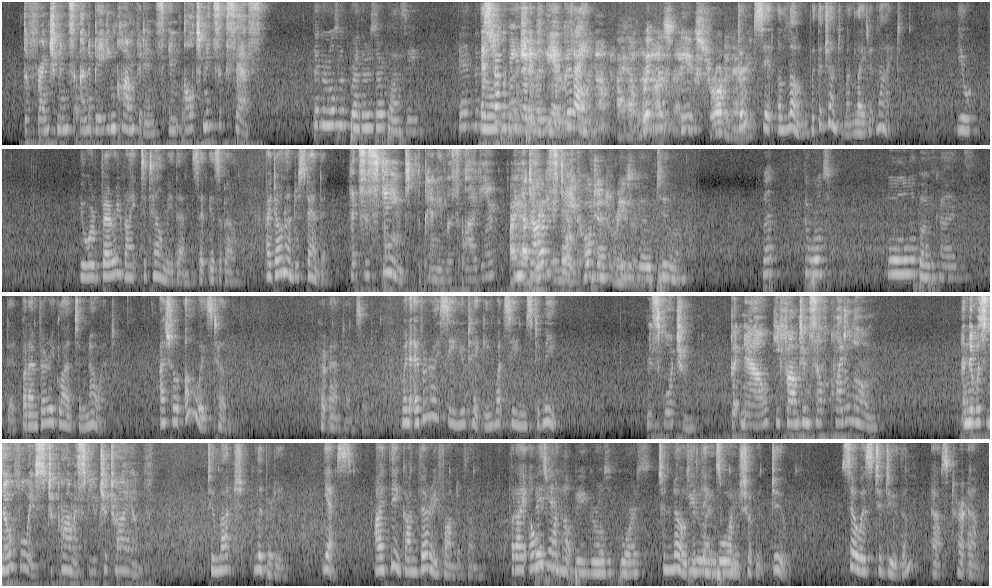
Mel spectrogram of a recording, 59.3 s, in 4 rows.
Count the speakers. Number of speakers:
6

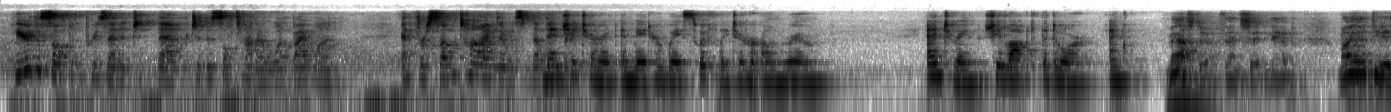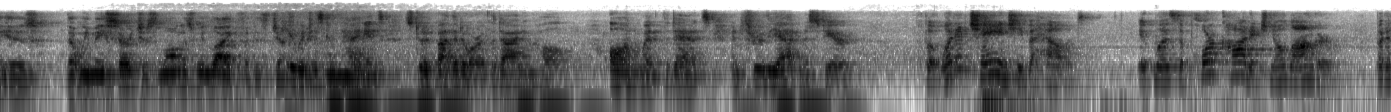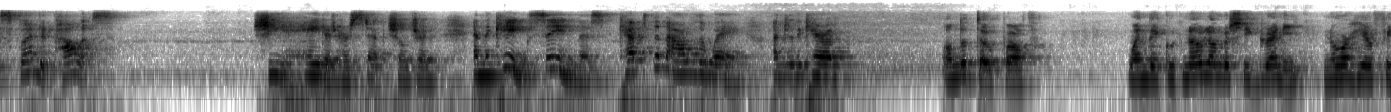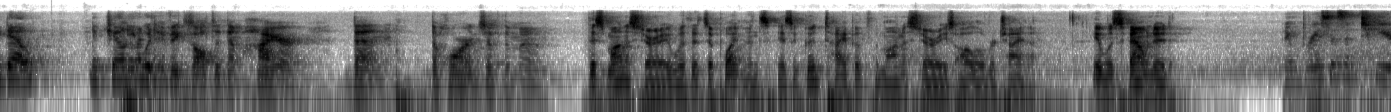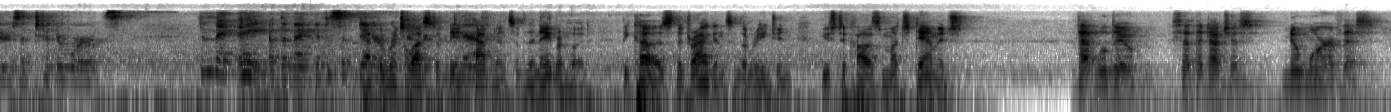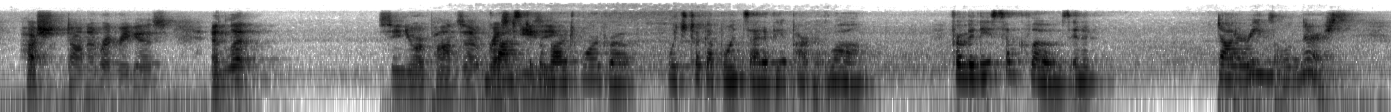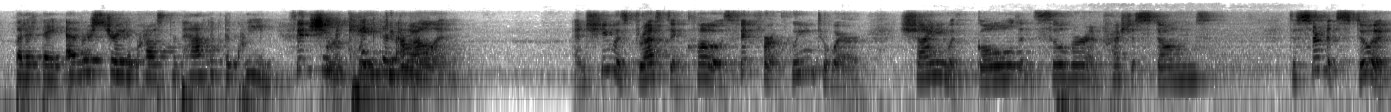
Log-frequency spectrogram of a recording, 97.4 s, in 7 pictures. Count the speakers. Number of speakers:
9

